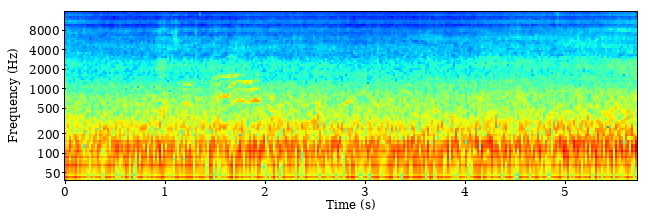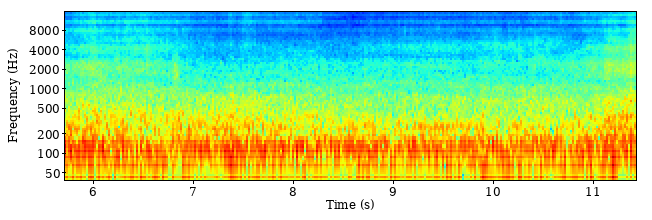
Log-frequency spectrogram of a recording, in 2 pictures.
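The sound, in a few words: stormy sea waves and wind at the shore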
